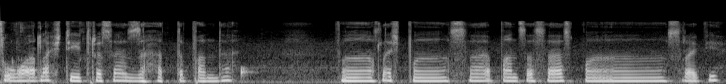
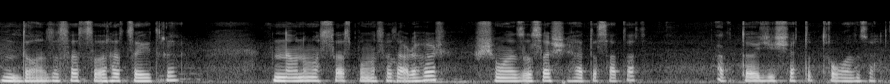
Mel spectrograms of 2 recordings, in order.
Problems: constant background noise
